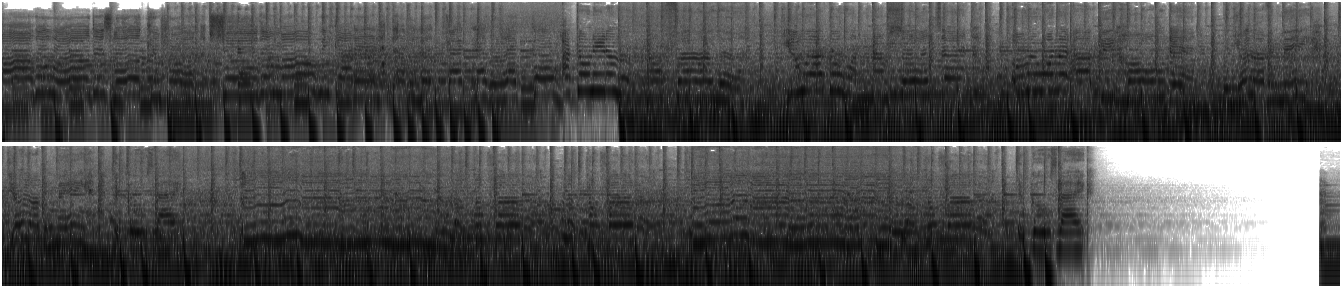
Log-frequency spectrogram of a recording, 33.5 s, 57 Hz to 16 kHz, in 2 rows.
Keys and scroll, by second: 12.4 e, 12.8 BackSpace, 13.0 e, 13.5 k.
